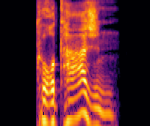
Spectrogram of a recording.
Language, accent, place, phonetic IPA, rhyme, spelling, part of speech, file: German, Germany, Berlin, [kʊʁˈtaːʒn̩], -aːʒn̩, Kurtagen, noun, De-Kurtagen.ogg
- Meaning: plural of Kurtage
